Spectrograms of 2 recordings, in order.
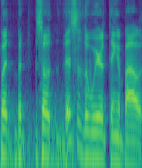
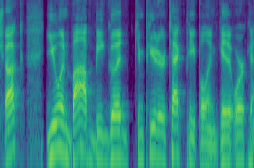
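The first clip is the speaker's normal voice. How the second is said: plain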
